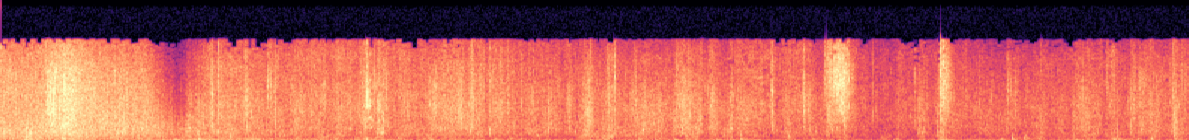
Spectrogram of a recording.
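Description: A body splashes through water.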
